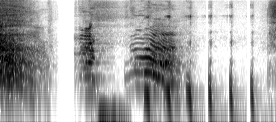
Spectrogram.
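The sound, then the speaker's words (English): A voice imitates the muffled yell of a creature that has just been sliced deeply: a breathy rush, then a strained, wavering groan that rises and falls, ending in a few short choked grunts. “So it doesn't cut it off, but it does slice it deeply, and you just hear this muffled yell like...”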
